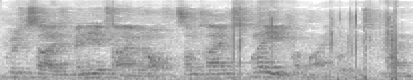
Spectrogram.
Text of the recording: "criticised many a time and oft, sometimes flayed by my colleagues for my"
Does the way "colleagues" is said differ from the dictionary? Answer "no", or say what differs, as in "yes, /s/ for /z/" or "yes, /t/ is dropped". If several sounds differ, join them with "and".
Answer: yes, /l/ is dropped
